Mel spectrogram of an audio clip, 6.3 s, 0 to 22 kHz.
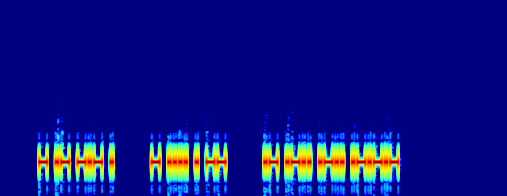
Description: Morse code, heard as a keyed tone, about 34 wpm, 700 Hz. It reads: TAKE THEM ALL.
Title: 2x Word-Spacing - Sentences from Top 200 Words - 35wpm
